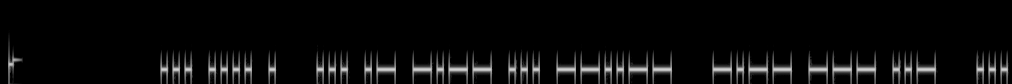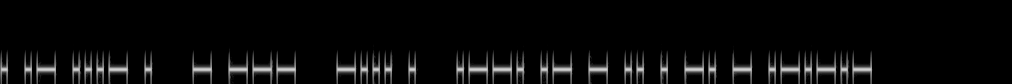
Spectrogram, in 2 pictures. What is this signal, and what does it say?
Morse code, heard as a keyed tone, about 20 wpm, 700 Hz. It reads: SHE SAYS, YOU HAVE TO BE PATIENT.
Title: Easy Phrases 20wpm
